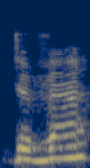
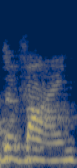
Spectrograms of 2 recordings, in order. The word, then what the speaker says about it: Divine: Mine are more expensive kind of than the average professional clarinet, I think, Buffet, this is the divin. I don't know if anyone speaks French. It's spelled divine, but someone corrected me and said it's pronounced divin.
